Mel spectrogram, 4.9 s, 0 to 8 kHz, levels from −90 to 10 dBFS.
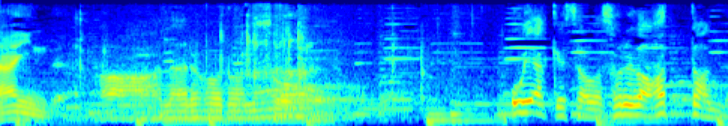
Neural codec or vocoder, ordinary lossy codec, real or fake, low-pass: none; none; real; 7.2 kHz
